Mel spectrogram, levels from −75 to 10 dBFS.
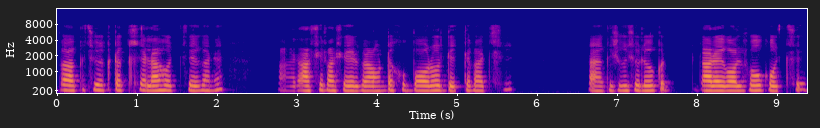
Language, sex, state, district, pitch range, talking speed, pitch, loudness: Bengali, female, Odisha, Nuapada, 200-220 Hz, 135 wpm, 205 Hz, -19 LUFS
